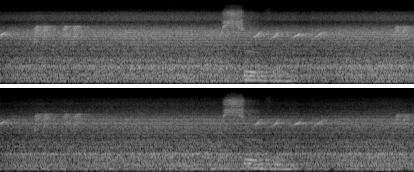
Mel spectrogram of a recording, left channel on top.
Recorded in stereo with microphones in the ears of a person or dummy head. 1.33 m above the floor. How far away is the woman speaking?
About 5.5 m.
